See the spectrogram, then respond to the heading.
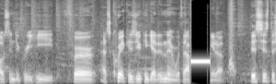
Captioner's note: beeps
